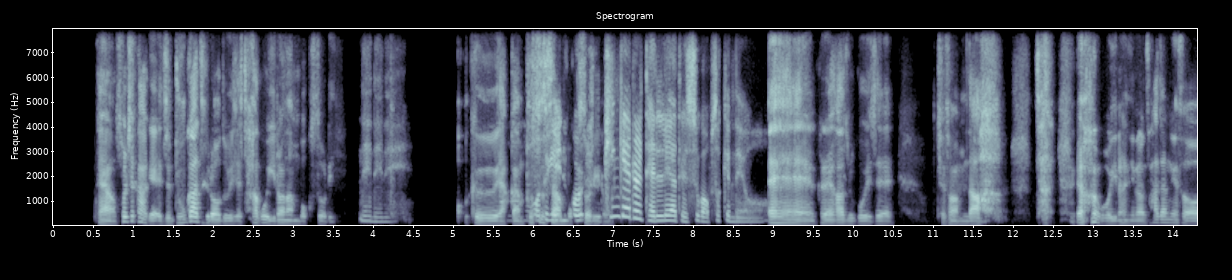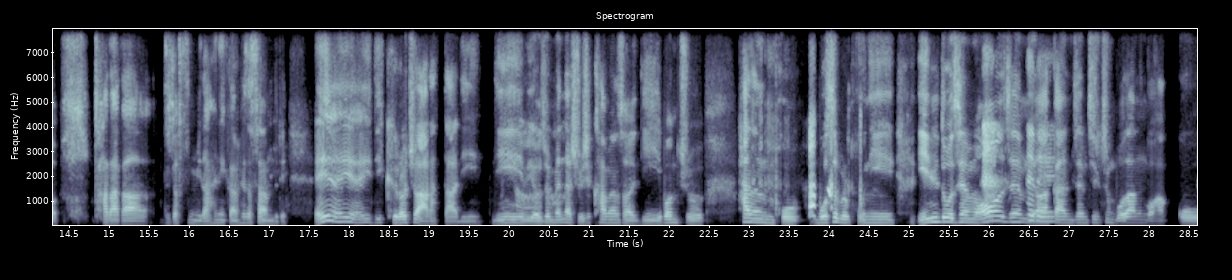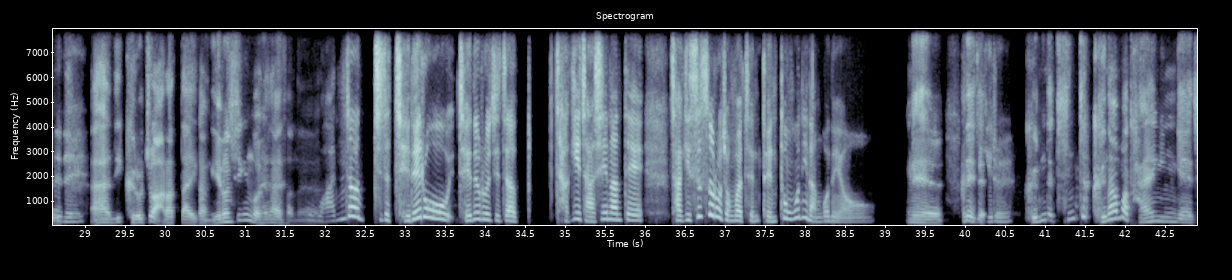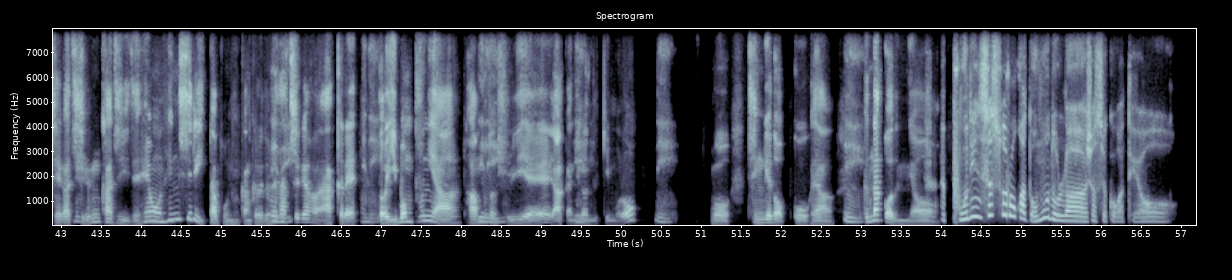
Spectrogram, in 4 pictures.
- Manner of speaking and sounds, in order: tapping; other background noise; laughing while speaking: "자 야"; laugh
- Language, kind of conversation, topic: Korean, podcast, 한 가지 습관이 삶을 바꾼 적이 있나요?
